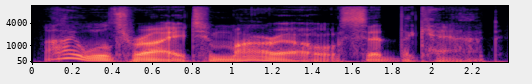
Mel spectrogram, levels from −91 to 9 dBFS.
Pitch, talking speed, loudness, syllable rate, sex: 100 Hz, 200 wpm, -17 LUFS, 4.1 syllables/s, male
